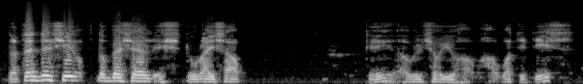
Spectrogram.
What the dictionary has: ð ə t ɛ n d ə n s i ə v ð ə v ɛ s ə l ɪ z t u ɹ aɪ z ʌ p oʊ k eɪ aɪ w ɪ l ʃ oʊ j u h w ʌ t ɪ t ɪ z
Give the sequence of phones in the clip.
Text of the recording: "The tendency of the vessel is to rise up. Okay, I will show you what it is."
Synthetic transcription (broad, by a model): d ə t ɛ n d ə n s i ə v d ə b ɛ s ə l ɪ s t u ɹ aɪ s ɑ p oʊ k eɪ aɪ w ɪ l ʃ oʊ j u h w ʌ t ɪ t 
